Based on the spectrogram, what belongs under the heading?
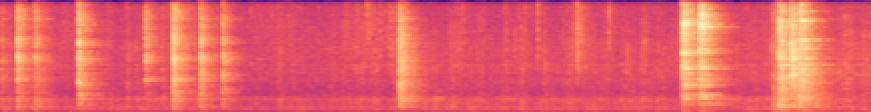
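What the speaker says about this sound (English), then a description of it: "now I am going to give that one little stir" Cumin being stirred into carnitas in a pot: a few sharp metallic clinks and scrapes of a utensil against the pot, scattered and irregular, with louder clatter near the end over a quiet room.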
